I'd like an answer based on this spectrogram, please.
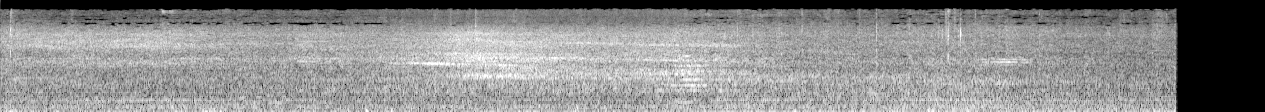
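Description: Steady road-traffic noise at a curbside, with a heavy low rumble. It cuts off abruptly to silence near the end.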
